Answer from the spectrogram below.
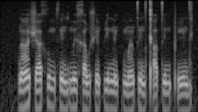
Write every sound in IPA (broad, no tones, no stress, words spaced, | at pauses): ɾã ʃɐxumsĩd mɨxɐwʃẽ pinẽkmɐ̃t̪ĩd kʼat̪impʼĩd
